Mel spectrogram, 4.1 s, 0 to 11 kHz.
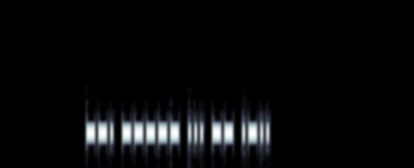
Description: Morse code, heard as a keyed tone, about 40 wpm, 700 Hz. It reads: G0SML
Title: DXCC-100 Call Signs - 5 Characters - Repeated 2x - 40wpm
